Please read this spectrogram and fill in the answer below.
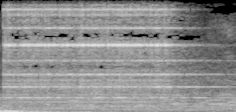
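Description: A sustained ringing made of several steady high pitches. It fades out near the end, right after loud dance music has cut off.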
